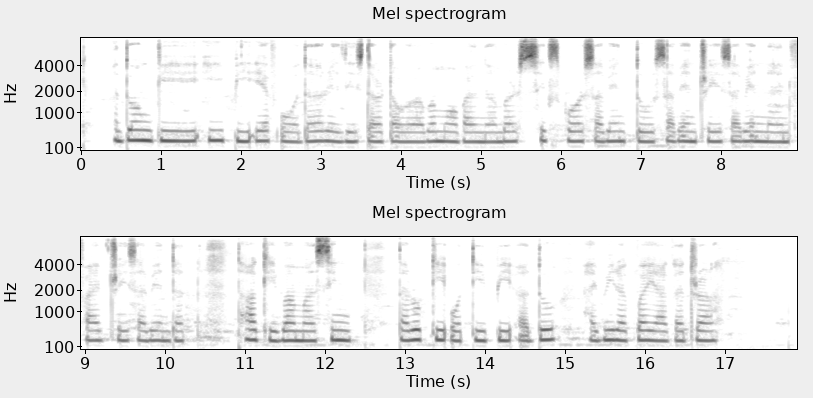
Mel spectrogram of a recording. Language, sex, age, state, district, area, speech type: Manipuri, female, 30-45, Manipur, Churachandpur, rural, read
